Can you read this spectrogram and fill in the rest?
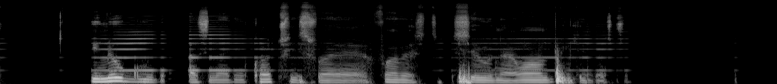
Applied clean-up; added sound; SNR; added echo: neural mask model RNNoise.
